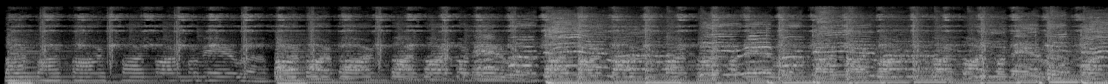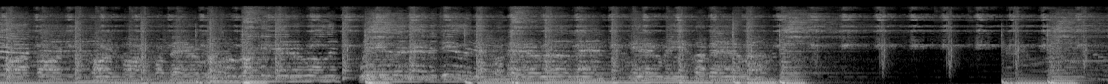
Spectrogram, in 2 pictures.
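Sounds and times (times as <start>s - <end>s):
holiday music: 0.0s - 22.1s.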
